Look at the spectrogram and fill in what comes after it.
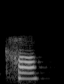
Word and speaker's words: Caen: You pronounce it ka, kind of like K-A-H, ka. – Ka? – Oh, ka, okay. – That's just how it's pronounced, versus Caen, which is the one in the south where the film festival is.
